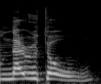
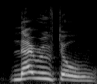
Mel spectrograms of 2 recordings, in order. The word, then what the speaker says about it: Naruto: Que eles falam Naruto. Naruto. Nossa. Não dá, véi. Cara, eu sei que é difícil pra você pronunciar o R como Naruto.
